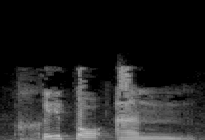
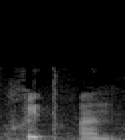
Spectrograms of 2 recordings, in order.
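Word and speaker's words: خطئا: So you have to pronounce it to be khito and not khit'an.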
